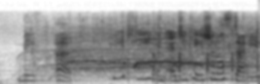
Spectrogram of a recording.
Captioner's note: audience applauds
